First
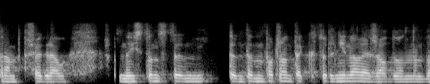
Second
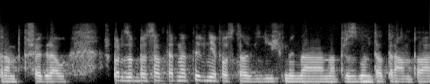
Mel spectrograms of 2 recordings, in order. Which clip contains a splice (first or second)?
first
